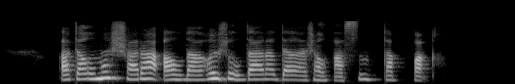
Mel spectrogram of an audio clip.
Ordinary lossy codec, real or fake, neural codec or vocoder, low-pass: none; fake; codec, 16 kHz, 1 kbps, FunCodec, trained on LibriTTS, 50 frames a second; none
